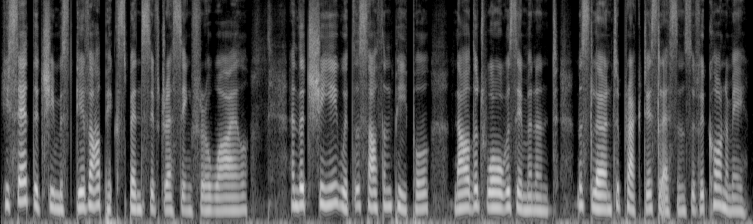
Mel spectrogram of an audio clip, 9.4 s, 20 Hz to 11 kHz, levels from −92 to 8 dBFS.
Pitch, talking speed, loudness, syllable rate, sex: 175 Hz, 195 wpm, -19 LUFS, 5.6 syllables/s, female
